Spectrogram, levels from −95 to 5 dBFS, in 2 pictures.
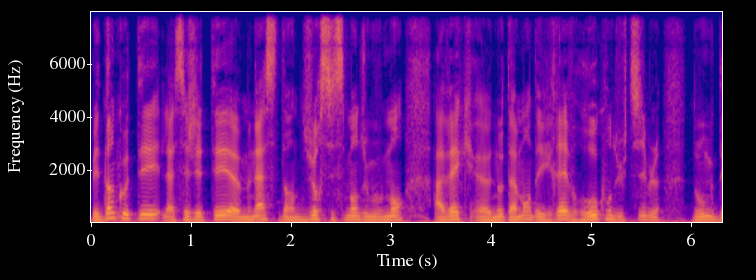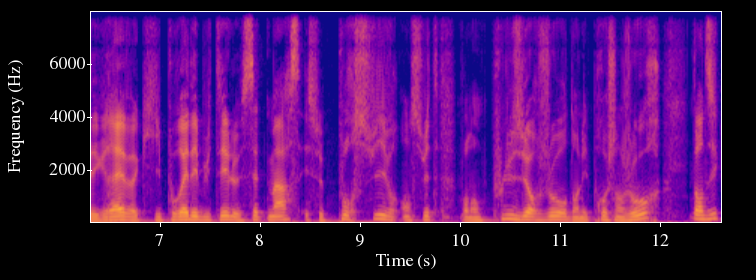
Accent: French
